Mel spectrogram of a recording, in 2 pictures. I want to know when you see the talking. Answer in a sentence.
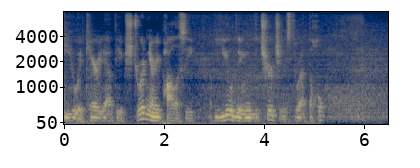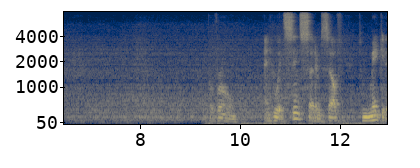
You can hear the talking from 0.0 to 5.2 s and from 9.2 to 12.9 s.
